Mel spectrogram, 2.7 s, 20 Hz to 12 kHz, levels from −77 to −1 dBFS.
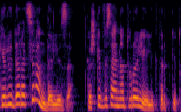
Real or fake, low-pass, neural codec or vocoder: real; 10.8 kHz; none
